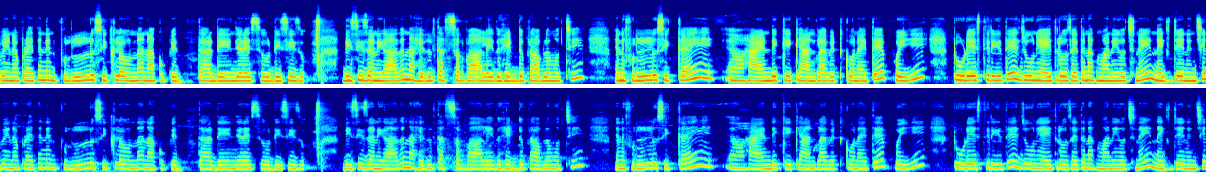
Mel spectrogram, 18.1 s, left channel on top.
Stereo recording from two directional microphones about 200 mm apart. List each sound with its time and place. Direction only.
0.0 s speech: 20° left (ahead or behind)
